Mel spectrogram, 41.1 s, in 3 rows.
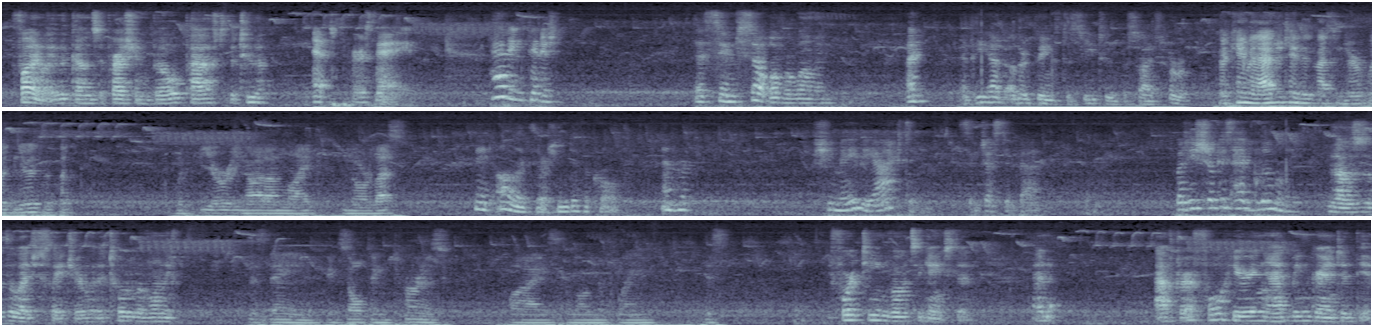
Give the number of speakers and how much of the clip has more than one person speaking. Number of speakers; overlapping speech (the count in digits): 8, no overlap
